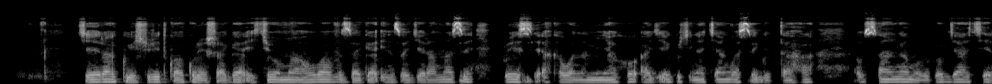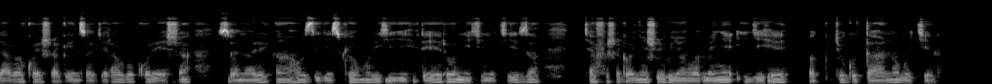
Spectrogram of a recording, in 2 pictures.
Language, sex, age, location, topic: Kinyarwanda, male, 18-24, Huye, education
